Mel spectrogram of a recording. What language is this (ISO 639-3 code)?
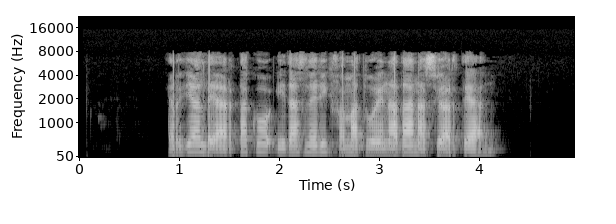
eus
